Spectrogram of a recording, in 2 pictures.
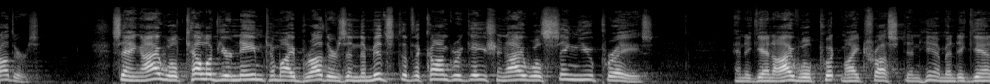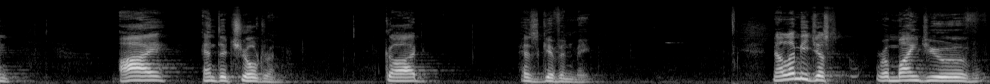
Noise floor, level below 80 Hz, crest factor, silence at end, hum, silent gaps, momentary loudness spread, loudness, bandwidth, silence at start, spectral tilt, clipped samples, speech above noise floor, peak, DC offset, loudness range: -58 dBFS; -54 dBFS; 18 dB; 0.05 s; none; none; 13 LU; -17 LUFS; 15.5 kHz; 0 s; -6 dB/octave; under 0.1%; 41 dB; -2 dBFS; under 0.1%; 8 LU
